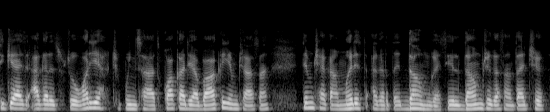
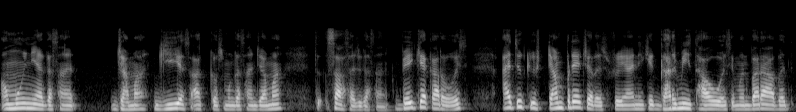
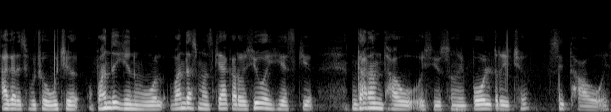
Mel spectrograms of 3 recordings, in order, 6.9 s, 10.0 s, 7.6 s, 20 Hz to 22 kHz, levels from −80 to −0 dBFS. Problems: none marked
